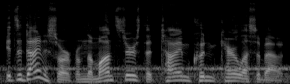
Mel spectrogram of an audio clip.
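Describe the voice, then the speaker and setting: A hapless, earnest young hero of a comic adventure game. His voice sits a bit high and swings widely as he pleads and bluffs theatrically about being a ghost. Clear noise runs behind the game audio. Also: sing-song, fairly quick. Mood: wry.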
